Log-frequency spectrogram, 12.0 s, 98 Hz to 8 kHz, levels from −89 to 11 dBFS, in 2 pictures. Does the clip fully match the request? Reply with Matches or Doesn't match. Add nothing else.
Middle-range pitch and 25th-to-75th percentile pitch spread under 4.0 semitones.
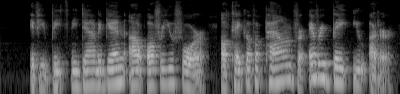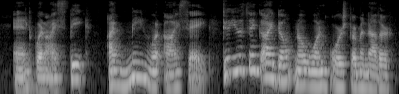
Doesn't match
